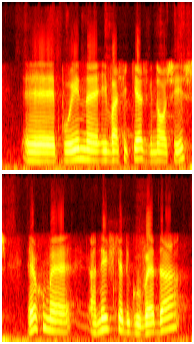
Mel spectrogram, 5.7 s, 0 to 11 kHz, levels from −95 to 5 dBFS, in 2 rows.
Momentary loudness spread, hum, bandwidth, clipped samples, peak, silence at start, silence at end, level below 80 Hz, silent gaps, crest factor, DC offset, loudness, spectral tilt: 8 LU; none; 10 kHz; under 0.1%; -2 dBFS; 0.05 s; 0.15 s; -38 dBFS; none; 14 dB; under 0.1%; -14 LUFS; -7 dB/octave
